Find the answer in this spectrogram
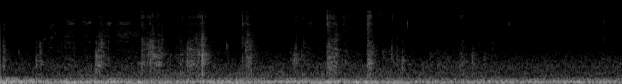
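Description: Handling and rummaging through stored belongings inside a minivan: a run of light scrapes, rustles and small knocks over a steady low background rumble.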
